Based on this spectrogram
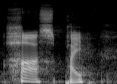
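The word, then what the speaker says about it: hawsepipe: We'll go to the horse, but phonetically pronounced here as hoss pipe.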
